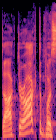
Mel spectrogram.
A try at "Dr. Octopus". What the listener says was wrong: Why are you hitting puss so hard there?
